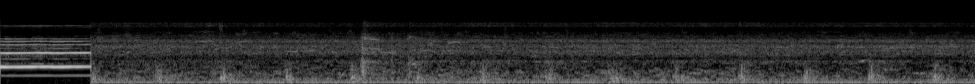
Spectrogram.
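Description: A group of marchers stamp their feet in a steady rhythm outdoors.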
